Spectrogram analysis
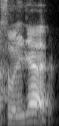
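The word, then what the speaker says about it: soldier: बघायचा चालेल ना हा सोल्जर सोल्जर स्पेलिंग बघून घ्या याच्यामध्ये डी पण आलेले आहे पण डी काय त्याच्यामध्ये सायलेंट आहे एस ओ एल डी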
